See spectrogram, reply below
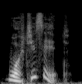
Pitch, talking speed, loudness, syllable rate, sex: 235 Hz, 215 wpm, -20 LUFS, 4.7 syllables/s, female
